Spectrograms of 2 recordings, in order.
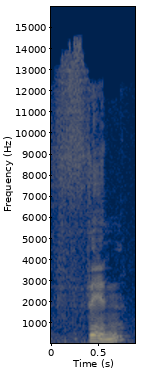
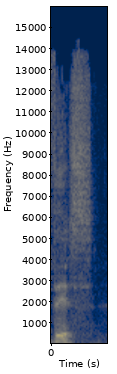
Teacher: So that difference in phonetics is called voiced and voiceless. So the thin is voiceless, and the th in this is called voiced.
